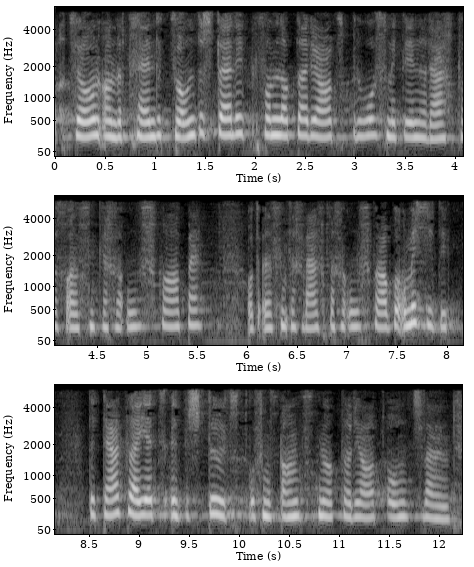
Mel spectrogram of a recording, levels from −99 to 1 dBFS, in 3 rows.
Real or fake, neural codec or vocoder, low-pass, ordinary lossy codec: fake; codec, 44.1 kHz, 1.7 kbps, Pupu-Codec; 5.4 kHz; MP3, 32 kbps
